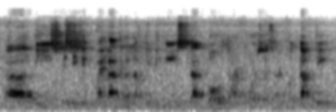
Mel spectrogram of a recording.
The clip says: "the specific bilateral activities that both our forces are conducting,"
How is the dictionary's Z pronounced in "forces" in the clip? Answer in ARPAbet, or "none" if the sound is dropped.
S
